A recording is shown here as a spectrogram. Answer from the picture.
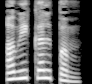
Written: ಅವಿಕಲ್ಪಂ

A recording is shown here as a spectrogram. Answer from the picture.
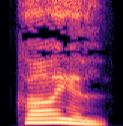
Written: ಕಾಯಲ್

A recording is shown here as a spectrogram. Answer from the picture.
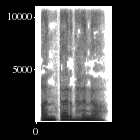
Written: ಅಂತರ್ಧಾನ

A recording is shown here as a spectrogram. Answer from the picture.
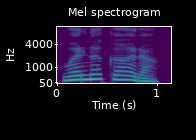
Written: ವರ್ಣಕಾರ

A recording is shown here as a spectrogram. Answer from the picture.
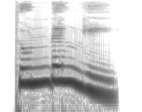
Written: ದುಂಡಂಕಿ

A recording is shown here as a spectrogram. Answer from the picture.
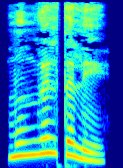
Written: ಮುಂಗಳ್ತಲೆ

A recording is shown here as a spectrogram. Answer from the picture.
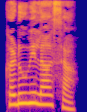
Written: ಕಡುವಿಲಾಸ

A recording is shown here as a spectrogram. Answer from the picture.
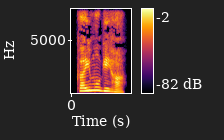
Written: ಕೈಮುಗಿಹ

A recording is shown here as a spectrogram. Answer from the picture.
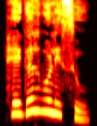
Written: ಹೆಗಲ್ಗೊಳಿಸು

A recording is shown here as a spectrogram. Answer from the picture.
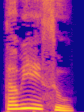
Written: ತವಿಯಿಸು

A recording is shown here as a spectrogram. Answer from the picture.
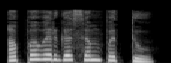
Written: ಅಪವರ್ಗಸಂಪತ್ತು

